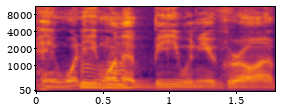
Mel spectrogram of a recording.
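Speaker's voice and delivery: ordinary talk, nothing marked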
